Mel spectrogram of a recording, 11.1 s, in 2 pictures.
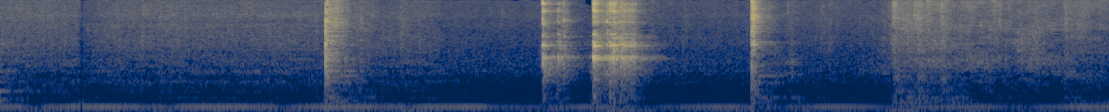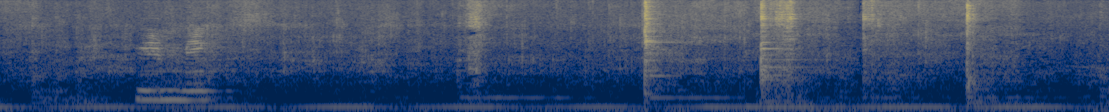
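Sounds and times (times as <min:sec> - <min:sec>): onions sizzling in oil: 0:00.0 - 0:11.0
metal utensils clinking on pan: 0:02.7 - 0:05.0, 0:07.8 - 0:10.7.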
